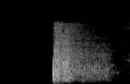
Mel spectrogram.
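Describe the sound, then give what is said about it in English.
Fireworks being set off outside: a sudden loud bang bursts out of silence, trailing into a crackling, fizzing rumble that slowly fades, before another burst starts right at the end. “somebody is shooting off fireworks.”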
